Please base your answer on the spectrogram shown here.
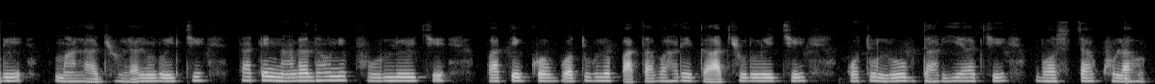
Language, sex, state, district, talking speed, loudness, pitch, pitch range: Bengali, female, West Bengal, Jalpaiguri, 110 wpm, -21 LUFS, 160 Hz, 150-170 Hz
